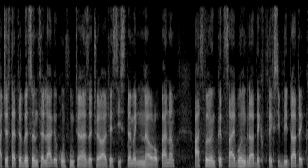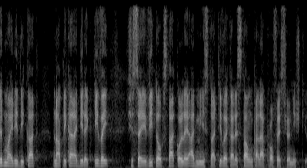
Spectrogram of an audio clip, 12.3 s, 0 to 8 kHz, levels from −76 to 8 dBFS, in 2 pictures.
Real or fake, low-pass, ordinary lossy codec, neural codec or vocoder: fake; none; none; codec, 16 kHz, 2 kbps, FunCodec, trained on LibriTTS, 25 frames a second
